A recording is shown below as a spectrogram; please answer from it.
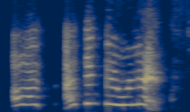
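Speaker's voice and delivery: high, quick, mock-polite voice; polite bystander speaking up. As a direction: chirp it out as an overly polite bystander. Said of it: "that's the time to be like".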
